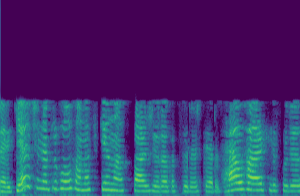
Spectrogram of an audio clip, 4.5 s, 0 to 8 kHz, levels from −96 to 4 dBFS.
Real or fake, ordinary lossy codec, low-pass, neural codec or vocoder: real; AAC, 16 kbps; 7.2 kHz; none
